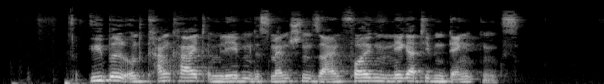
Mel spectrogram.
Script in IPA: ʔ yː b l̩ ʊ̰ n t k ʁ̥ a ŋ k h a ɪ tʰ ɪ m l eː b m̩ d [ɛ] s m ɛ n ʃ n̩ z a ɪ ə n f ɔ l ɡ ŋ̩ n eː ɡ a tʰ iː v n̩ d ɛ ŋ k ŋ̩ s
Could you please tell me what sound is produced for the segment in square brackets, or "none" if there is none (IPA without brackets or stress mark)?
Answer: ɛ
